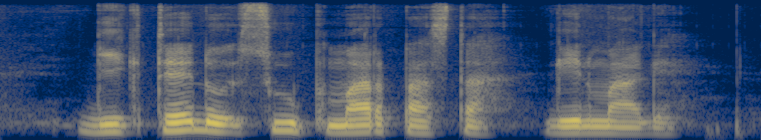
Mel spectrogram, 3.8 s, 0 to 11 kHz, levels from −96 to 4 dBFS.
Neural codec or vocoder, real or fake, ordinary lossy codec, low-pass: none; real; none; 9.9 kHz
